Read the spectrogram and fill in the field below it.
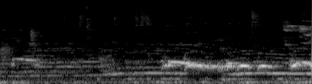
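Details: Cemani zebra dove, described as singing rhythmically and loudly. Quiet low notes open, then a stronger rolling trilled coo takes over in the second half, and a brief high chirp comes near the end.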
